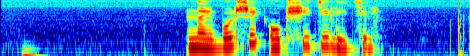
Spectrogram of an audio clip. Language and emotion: Russian, neutral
